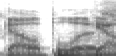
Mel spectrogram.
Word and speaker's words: Gallipolis: That got a lot of weird pronunciations. Gallipolis.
